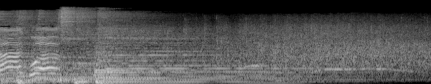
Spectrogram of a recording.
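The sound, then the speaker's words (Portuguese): A Brazilian song reaches its closing moments: a brief burst of instruments, then a sustained final chord that rings out and slowly fades away, with no singing or talk. “De verdad que una música extraordinaria, letras que para qué les voy a contar, con un contenido y con una poesía única, diría”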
